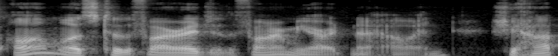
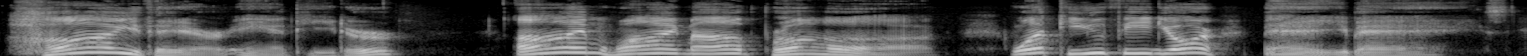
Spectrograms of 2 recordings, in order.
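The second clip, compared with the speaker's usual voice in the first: very high, loud, slow frog greeting; a big-mouthed frog shouting hello; wide mouth frog voice; 9 semitones higher, 7 dB louder, much slower than usual. Acted. Frog introducing herself to the lizard, high loud voice.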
